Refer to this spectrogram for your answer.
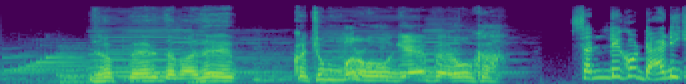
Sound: none

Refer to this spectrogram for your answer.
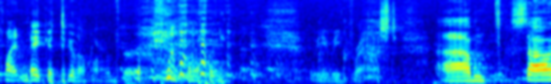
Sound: laughter

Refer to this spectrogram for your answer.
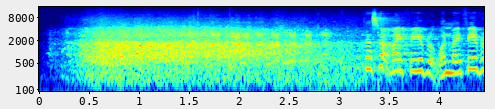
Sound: audience laughing

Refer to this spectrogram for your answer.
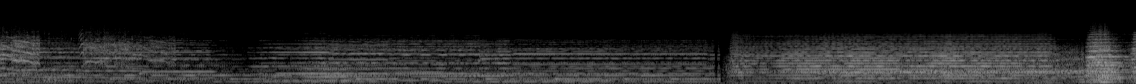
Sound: screaming

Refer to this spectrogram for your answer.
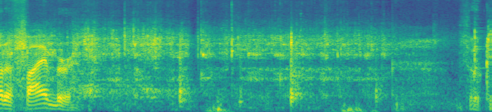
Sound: food mill whirring

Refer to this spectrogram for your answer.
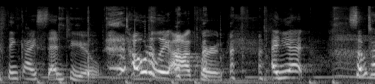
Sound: laughs

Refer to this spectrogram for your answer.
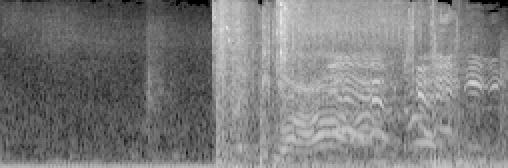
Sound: grappel sound

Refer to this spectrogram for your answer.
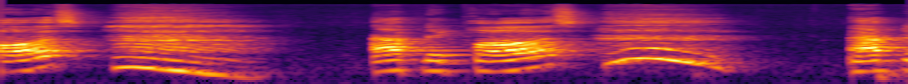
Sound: inhales; exhales; inhales

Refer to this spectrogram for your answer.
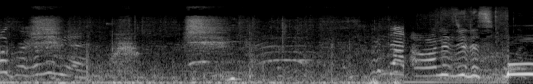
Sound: dad panting

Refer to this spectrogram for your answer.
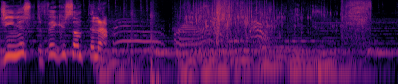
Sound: meowing

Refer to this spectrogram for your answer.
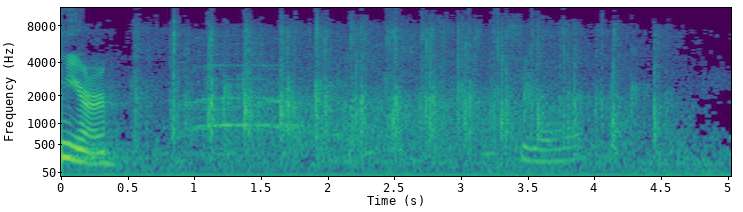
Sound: applause

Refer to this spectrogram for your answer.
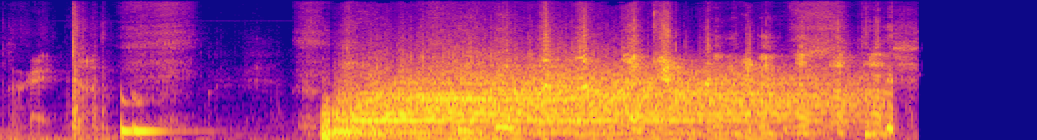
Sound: gong

